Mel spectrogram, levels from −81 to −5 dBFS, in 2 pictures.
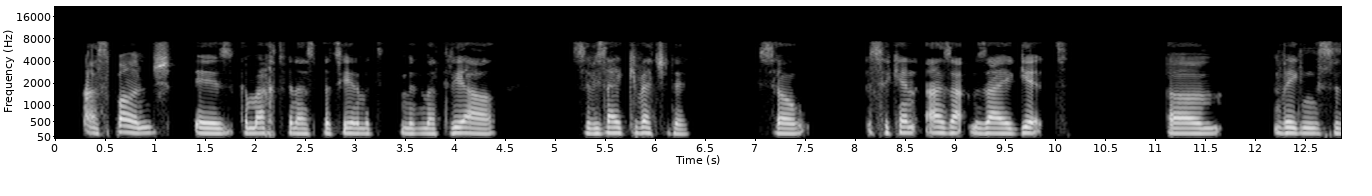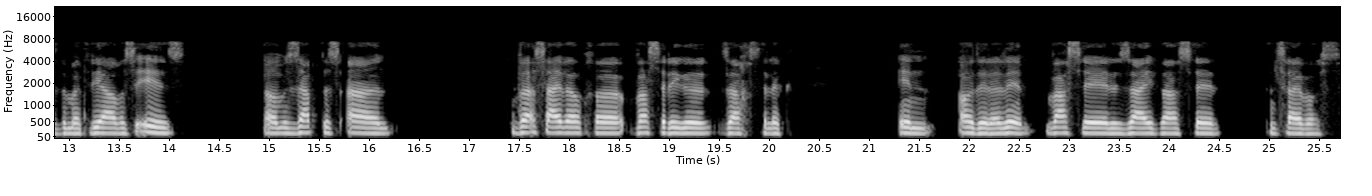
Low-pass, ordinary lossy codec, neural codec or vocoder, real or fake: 7.2 kHz; none; none; real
